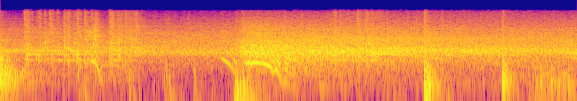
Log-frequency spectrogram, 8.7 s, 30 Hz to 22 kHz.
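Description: An ambulance door slams shut in the WWE 2K24 wrestling game, a sharp heavy impact over a loud arena crowd and game commentary, with further thuds and clanks following.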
